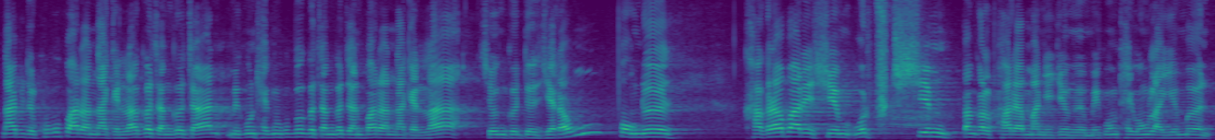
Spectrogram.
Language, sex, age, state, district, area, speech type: Bodo, female, 60+, Assam, Chirang, urban, spontaneous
